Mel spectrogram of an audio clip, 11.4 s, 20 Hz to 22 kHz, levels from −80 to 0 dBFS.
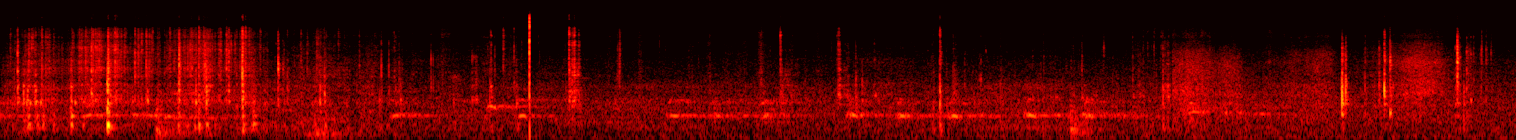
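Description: At about 3.97 s there's a sharp, loud crack lasting only around 5 ms. That's an uninitialised buffer: a block was sent to playback before any audio had been written into it, so whatever happened to be sitting in that memory got played out as samples. The crack's length fits one short buffer of roughly 5 ms, which is why it's over almost as soon as it starts.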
